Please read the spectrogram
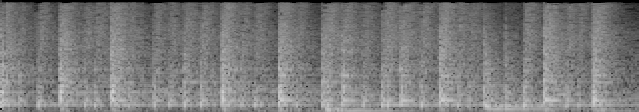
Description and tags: Unprocessed break loops used to create sequenced patterns in the track "incessant subversive decibels"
